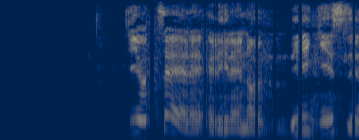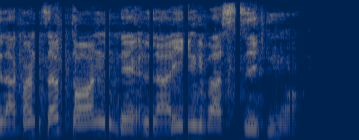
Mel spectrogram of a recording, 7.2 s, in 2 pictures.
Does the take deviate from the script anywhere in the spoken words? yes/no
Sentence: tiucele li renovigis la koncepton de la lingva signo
no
